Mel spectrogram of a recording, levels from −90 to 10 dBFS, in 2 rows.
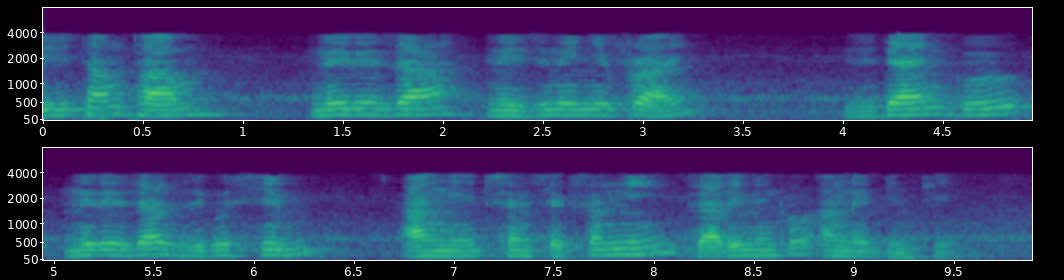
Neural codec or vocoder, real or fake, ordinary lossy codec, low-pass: none; real; AAC, 16 kbps; 7.2 kHz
